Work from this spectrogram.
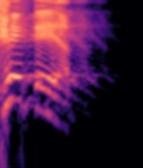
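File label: vocal female, Dance Vocals, spoken words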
